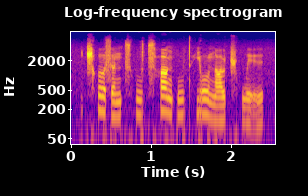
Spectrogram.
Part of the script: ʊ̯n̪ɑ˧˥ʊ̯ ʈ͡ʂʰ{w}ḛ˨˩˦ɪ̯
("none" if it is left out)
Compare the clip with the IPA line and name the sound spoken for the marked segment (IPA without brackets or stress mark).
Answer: w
